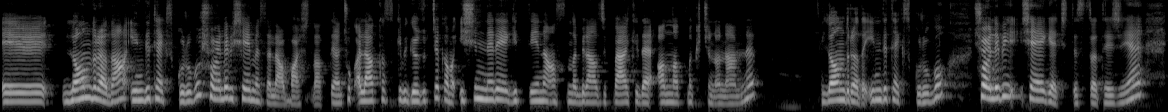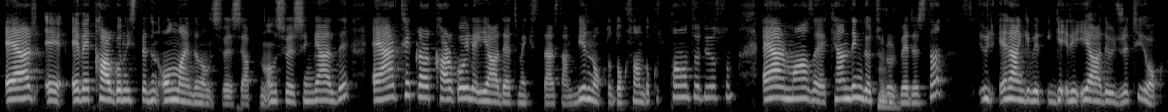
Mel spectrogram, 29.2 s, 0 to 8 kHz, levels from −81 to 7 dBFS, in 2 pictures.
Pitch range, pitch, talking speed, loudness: 185-250 Hz, 215 Hz, 125 wpm, -29 LUFS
